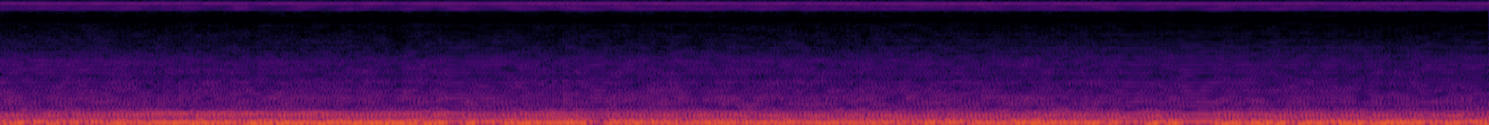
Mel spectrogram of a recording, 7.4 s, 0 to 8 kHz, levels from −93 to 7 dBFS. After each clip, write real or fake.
fake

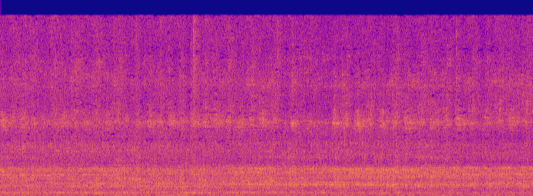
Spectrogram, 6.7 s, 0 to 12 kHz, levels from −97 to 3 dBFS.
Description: real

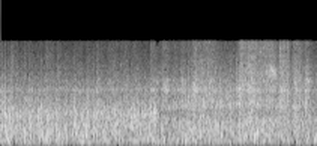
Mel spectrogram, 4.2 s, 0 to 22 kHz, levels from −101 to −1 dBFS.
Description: real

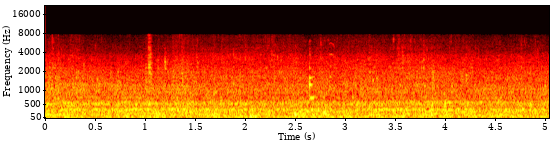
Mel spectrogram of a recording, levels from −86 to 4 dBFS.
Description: real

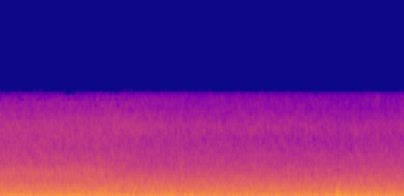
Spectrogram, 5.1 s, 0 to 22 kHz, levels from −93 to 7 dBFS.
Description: real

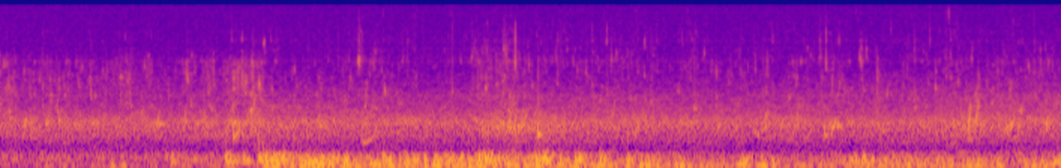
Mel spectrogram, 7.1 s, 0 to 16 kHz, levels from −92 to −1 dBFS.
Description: fake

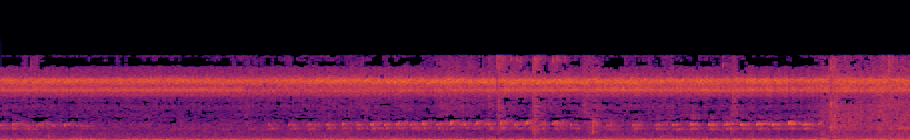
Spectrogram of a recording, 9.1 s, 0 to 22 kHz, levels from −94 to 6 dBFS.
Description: real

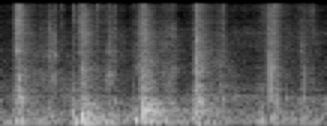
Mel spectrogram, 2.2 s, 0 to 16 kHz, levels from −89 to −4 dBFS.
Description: fake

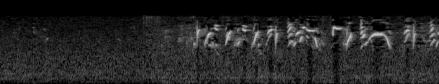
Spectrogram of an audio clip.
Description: real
